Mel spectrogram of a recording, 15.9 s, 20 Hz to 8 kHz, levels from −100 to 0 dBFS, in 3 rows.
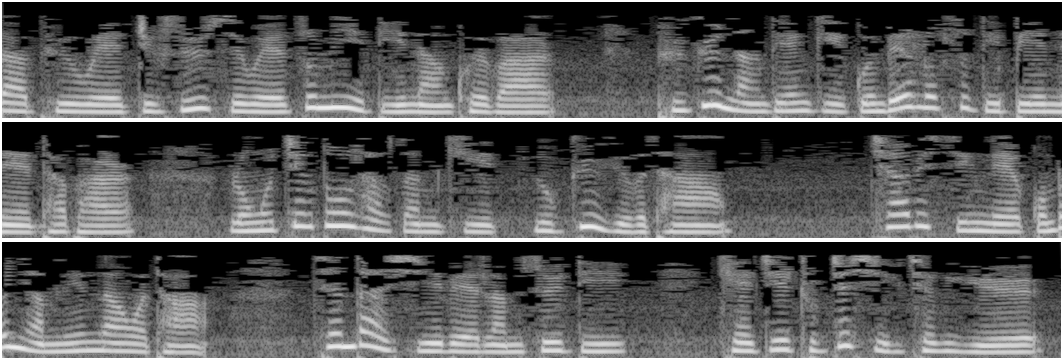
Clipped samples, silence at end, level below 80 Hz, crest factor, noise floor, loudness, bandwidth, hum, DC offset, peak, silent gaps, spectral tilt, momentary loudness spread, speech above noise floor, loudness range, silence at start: under 0.1%; 0.1 s; -44 dBFS; 14 dB; -47 dBFS; -19 LUFS; 5.8 kHz; none; under 0.1%; -6 dBFS; none; -12 dB/octave; 8 LU; 29 dB; 2 LU; 0 s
